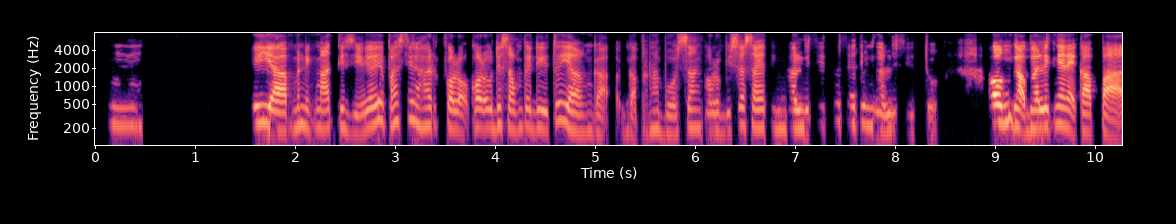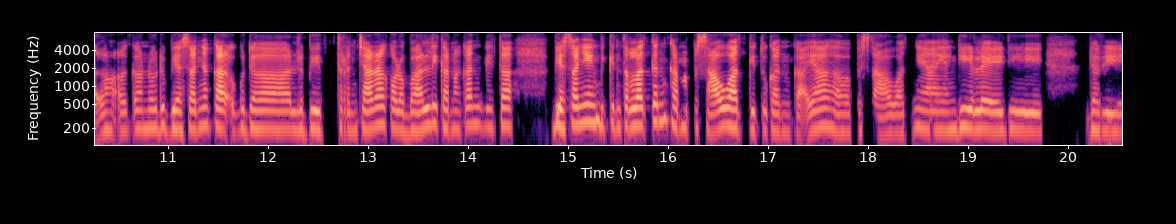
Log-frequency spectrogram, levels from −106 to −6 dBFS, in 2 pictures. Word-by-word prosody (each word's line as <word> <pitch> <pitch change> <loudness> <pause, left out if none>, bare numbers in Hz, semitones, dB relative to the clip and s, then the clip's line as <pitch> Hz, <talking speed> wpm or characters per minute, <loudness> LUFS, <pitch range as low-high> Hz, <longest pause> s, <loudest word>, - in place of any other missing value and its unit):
mhm. 220 -1 -15 1.1
Iya, 235 -2 +5 0.2
menikmati 205 -2 -3
sih, 165 - -4
ya 215 - +2
ya, - - -3
pasti 260 +3 -4
har 220 0 -4
kalau 205 -2 0
kalau 210 -1 0
udah 225 - -2
sampai 205 +2 -3
di 205 - -3
itu 260 - -7
ya - - +4 0.2
gak 165 - -7 0.2
gak - - -9
pernah 195 +2 -13
bosan, 170 +6 -3
kalau 180 0 -9
bisa 180 +5 -1
saya 205 0 +2
tinggal 200 0 -5
di - - -5
situ, 225 +2 -21
saya 230 - -7
tinggal 195 -7 -6
di - - -12
situ. 340 +7 -20 0.6
Oh, 245 - +13
nggak, 210 -2 +8
baliknya 210 +3 +5
naik - - +4
kapal 170 0 +3 0.2
heeh, 185 - -7
karena 200 0 -6
udah 220 +1 -8
biasanya 195 +2 +1
kal 205 -2 +8 0.2
udah 205 -1 -2 0.4
lebih 195 +1 -3 0.2
terencana 190 +1 +1
kalau 195 -2 -3
balik 215 +6 0
karena 195 0 -9
kan 225 - +1
kita 210 +1 -4 0.5
biasanya 225 +2 +4
yang 250 - -4
bikin 225 -1 -6
telat 220 0 +4
kan 250 - +1
karena 210 -1 -2
pesawat 205 +3 +4
gitu 190 0 -7
kan, 175 - -3
Kak, - - -4
ya, 200 - +1 0.2
eee, 175 0 -7
pesawatnya 170 +3 -6 0.2
yang 185 - -6
delay 195 -3 +1 0.2
di 195 - -7 0.7
dari 185 -1 -6
205 Hz, 185 wpm, -24 LUFS, 190-220 Hz, 1.1 s, Oh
